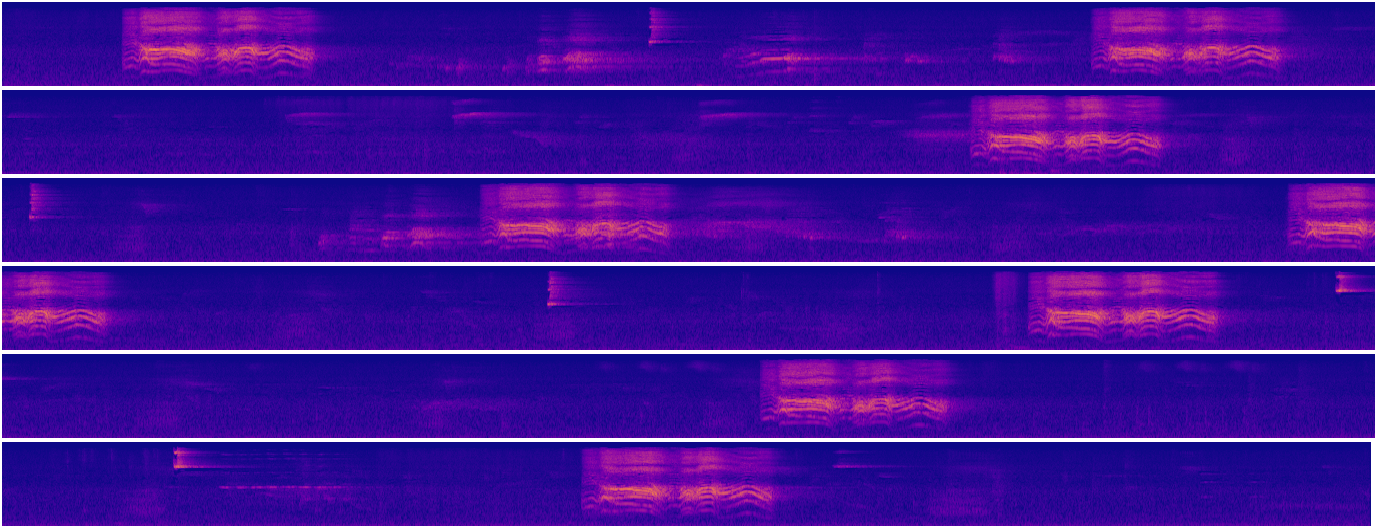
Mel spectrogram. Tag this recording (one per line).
ailuroedus-melanotis
atherton-tablelands
bird
carbird
cat-bird
field-recording
lake-eacham
queensland
rain-forrest
stereo
tropical
tropics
